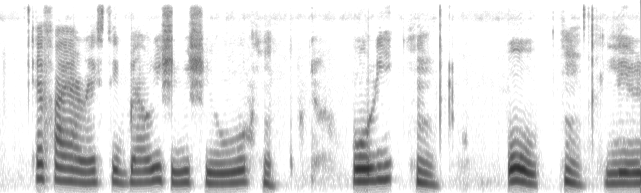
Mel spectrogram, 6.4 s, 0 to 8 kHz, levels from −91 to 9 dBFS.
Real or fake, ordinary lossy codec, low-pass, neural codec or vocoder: fake; none; 7.2 kHz; codec, 16 kHz, 8 kbps, FreqCodec, smaller model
